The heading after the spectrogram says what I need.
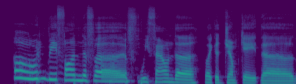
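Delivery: wistful voice, floating upward in pitch.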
